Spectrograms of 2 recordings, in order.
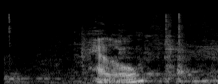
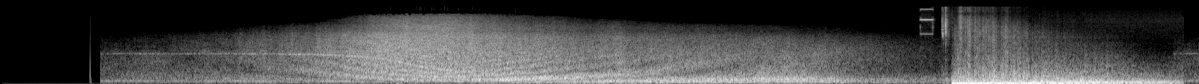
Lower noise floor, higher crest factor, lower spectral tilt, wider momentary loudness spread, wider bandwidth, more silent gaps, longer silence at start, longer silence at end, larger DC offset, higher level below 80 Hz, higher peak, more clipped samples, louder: second, -52 dBFS vs -85 dBFS; first, 22 dB vs 10 dB; about the same, -6.5 dB/octave vs -5.5 dB/octave; about the same, 21 LU vs 22 LU; second, 11.5 kHz vs 15 kHz; neither; second, 0.05 s vs 1.05 s; about the same, 0 s vs 0 s; neither; second, -52 dBFS vs -14 dBFS; second, -10 dBFS vs 0 dBFS; neither; second, -29 LUFS vs -11 LUFS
